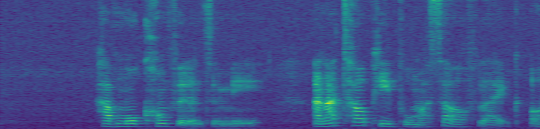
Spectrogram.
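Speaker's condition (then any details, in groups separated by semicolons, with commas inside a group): No condition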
